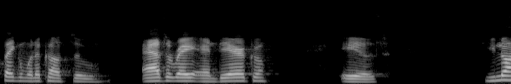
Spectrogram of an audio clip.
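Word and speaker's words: Azurá: Her name right is Azure Stevens. Broke off and having me call her Azura.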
